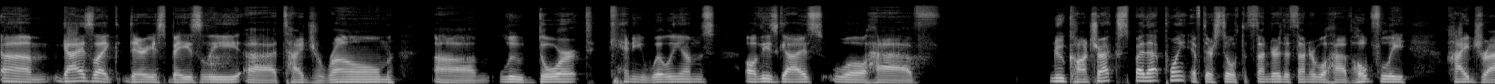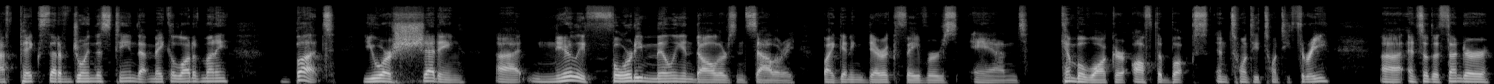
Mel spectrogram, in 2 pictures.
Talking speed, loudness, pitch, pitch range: 150 wpm, -23 LUFS, 120 Hz, 110-135 Hz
